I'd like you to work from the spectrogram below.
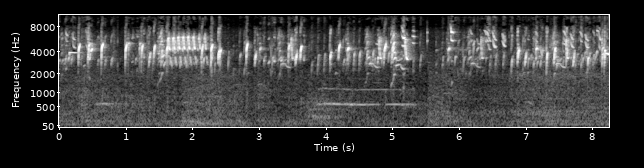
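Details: A European goldfinch gives mating-readiness calls to stimulate males to sing: a buzzy trill early on, then quick bright chirps and twitters, with a faint low steady tone mid-way.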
